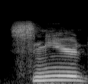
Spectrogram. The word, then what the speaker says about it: smeared: So, smeared white. So, use a D. Okay. To make that D sound.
